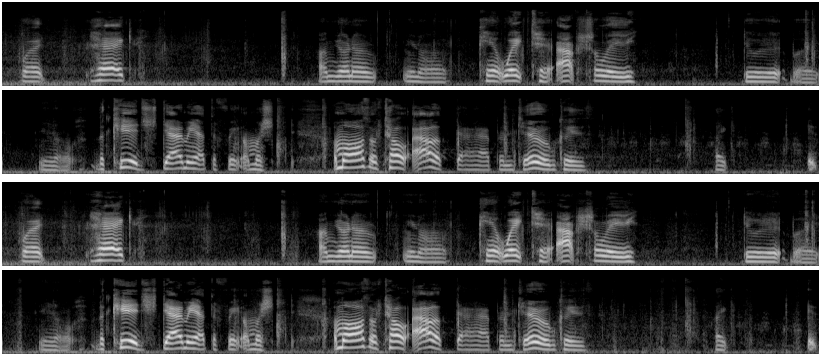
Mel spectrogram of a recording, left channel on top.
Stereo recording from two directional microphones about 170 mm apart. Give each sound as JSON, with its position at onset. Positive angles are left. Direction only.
{"t": 0.2, "sound": "speech", "side_deg": -15}
{"t": 2.8, "sound": "a sound", "side_deg": -50}
{"t": 3.2, "sound": "a woman's voice", "side_deg": -5}
{"t": 7.3, "sound": "a woman's voice", "side_deg": 0}
{"t": 11.1, "sound": "a sound", "side_deg": 15}
{"t": 11.4, "sound": "speech", "side_deg": 10}
{"t": 12.3, "sound": "a woman's voice", "side_deg": 0}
